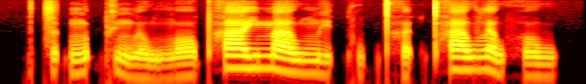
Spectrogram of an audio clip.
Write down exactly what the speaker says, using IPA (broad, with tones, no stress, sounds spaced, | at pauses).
t͡s ɐ˧ t̚ ŋ ɐ˥ p̚ k ɪ˨˩ ŋ l o˨˩ w ŋ ɔː˨˧ pʰ aː˥ j m aː˧ w m iː˨ t̚ kʷ ɐ˨˥ p̚ t̪ʰ ɐ˨˥ t̚ pʰ aː˥ w l ɐ˨˧ w h o˧ w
